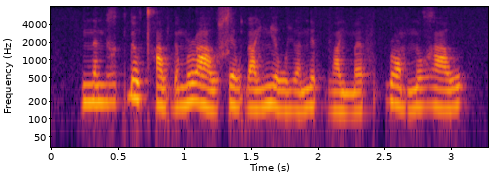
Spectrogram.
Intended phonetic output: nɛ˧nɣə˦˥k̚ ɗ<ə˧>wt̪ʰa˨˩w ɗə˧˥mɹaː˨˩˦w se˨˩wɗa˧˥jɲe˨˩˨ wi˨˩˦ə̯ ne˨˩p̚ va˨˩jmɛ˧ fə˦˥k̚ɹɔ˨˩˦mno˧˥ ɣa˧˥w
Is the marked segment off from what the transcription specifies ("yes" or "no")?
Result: no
